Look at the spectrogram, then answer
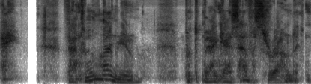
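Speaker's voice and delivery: casual, stage-whispered delivery. Recounting warning others about twigs snapping nearby, whispering. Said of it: "I'm like whispering this".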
